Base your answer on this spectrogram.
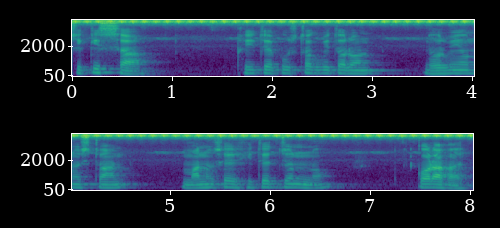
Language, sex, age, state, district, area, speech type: Bengali, male, 30-45, West Bengal, Howrah, urban, spontaneous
